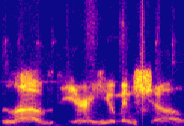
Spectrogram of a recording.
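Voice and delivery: put-on robot leader voice. Calling in to the show and praising it: Optimus Prime voice. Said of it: "an Optimus Prime impersonation".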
